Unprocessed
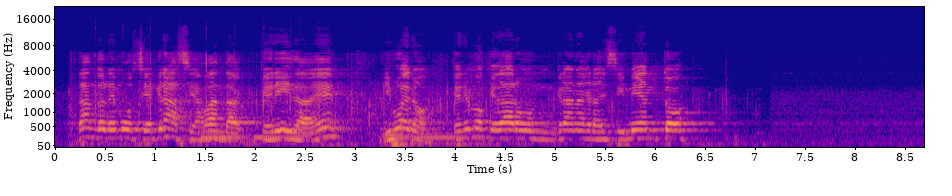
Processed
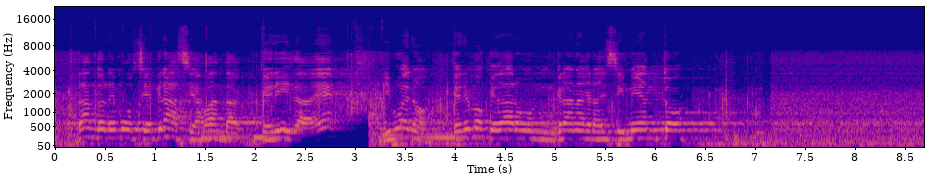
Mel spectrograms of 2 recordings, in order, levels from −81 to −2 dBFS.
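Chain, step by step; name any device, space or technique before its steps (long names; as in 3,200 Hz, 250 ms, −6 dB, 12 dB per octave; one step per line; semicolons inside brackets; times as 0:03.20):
0:02.34–0:03.13: high-pass filter 350 Hz → 1,400 Hz 24 dB per octave
parametric band 2,800 Hz −5 dB 1.9 octaves
upward and downward compression (upward compression, threshold −39 dBFS; downward compressor 6 to 1, threshold −39 dBFS, peak gain reduction 15.5 dB)
level +7.5 dB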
